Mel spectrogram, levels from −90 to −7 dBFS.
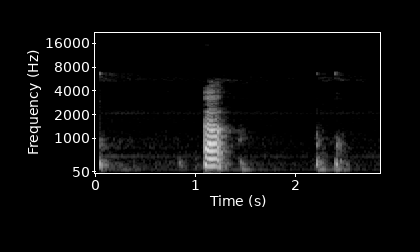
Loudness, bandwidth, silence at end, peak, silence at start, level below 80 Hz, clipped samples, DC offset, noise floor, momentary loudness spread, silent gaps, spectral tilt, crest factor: -25 LUFS; 7.2 kHz; 0.4 s; -8 dBFS; 0.05 s; -88 dBFS; under 0.1%; under 0.1%; -75 dBFS; 27 LU; none; -3.5 dB/octave; 24 dB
